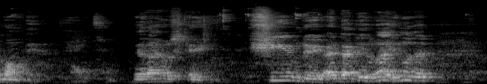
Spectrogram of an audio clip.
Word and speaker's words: Sion: Shiv, and that is why, that actually Sion is a very wrong pronunciation. Rama will appreciate. Shiv ha shabd typical Gramina hai. Gawachi Shiv asте. End of the... So that is not Sion, that is Shiv of Bombay.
